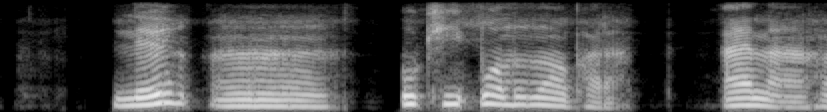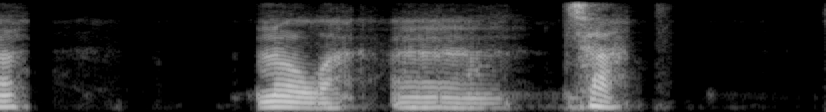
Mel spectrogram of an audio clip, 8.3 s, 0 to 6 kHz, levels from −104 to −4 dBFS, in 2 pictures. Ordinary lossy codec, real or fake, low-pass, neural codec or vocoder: none; fake; 5.4 kHz; vocoder, 22.05 kHz, 80 mel bands, WaveNeXt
